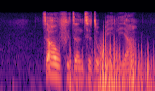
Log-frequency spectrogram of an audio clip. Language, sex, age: Southern Sotho, male, 26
